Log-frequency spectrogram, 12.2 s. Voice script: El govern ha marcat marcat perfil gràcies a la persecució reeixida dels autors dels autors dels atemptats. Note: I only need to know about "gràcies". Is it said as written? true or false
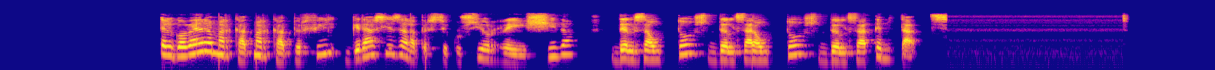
true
